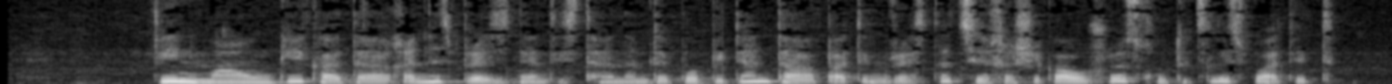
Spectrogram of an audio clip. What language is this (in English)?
Georgian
